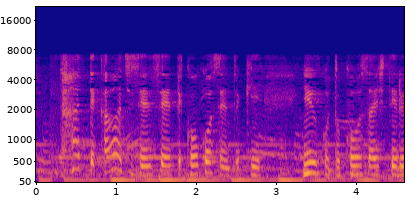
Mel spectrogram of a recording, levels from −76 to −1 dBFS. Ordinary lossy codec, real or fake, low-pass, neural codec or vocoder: none; real; 7.2 kHz; none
